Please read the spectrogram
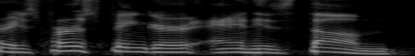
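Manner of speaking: usual speaking voice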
